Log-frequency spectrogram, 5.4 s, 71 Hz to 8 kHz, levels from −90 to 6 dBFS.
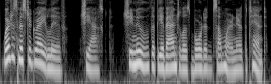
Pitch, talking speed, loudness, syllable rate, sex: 185 Hz, 190 wpm, -19 LUFS, 5.4 syllables/s, female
